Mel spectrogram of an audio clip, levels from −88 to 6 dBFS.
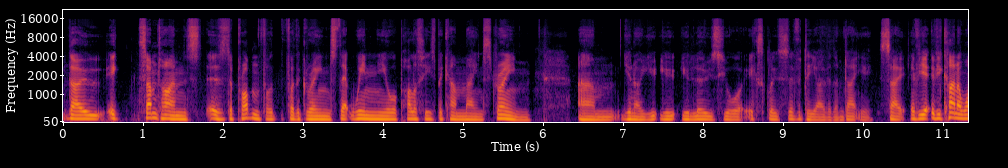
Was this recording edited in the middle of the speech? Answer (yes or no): no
